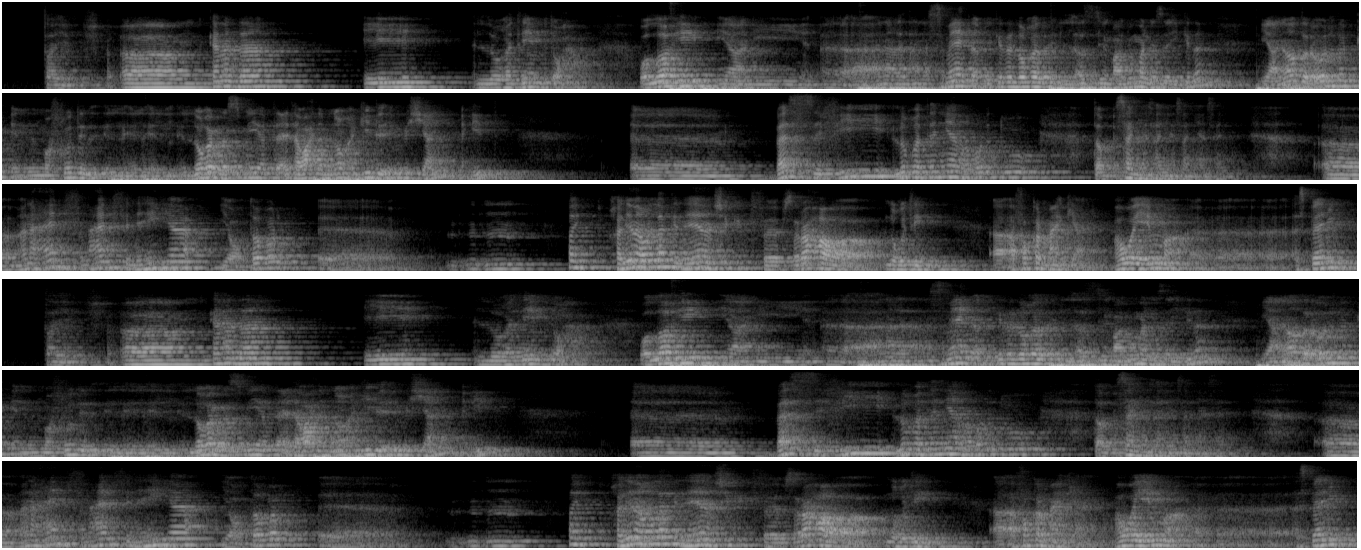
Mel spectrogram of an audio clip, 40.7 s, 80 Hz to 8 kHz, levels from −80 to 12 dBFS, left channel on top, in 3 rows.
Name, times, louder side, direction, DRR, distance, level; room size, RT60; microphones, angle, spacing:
voice 1, 0.4-2.7 3.6-4.1 4.7-5.8 6.4-12.0 12.6-18.4 19.9-20.9 21.2-26.4 26.8-29.0 29.3-30.0 30.3-31.1 31.6-32.3 32.8-32.9 33.2-36.4 37.0-40.5, left 1 dB, 85° left, 2 dB, 1.1 m, -27 dB
sound 1, 6.6-7.1 8.5-9.0 10.4-10.9 12.5-13.1 14.6-15.1 16.6-17.2, equal, 55° left, 1.4 m, -21 dB
6.0 x 4.1 x 5.4 m, 1.5 s
head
